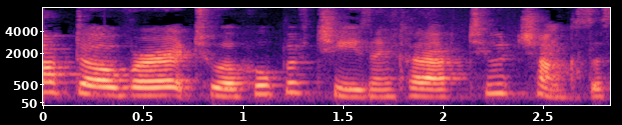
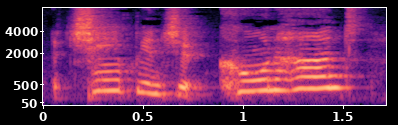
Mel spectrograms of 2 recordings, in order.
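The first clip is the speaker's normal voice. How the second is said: "hunt" rising high in disbelief; surprised question; 8 semitones higher than usual. A narrator's reading. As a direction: ask it amazed, voice climbing on "hunt". Wide-eyed.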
